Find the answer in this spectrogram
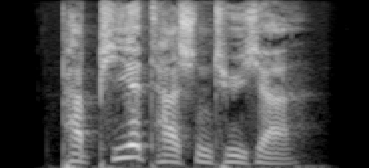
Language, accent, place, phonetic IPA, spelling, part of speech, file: German, Germany, Berlin, [paˈpiːɐ̯taʃn̩ˌtyːçɐ], Papiertaschentücher, noun, De-Papiertaschentücher.ogg
- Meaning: nominative/accusative/genitive plural of Papiertaschentuch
